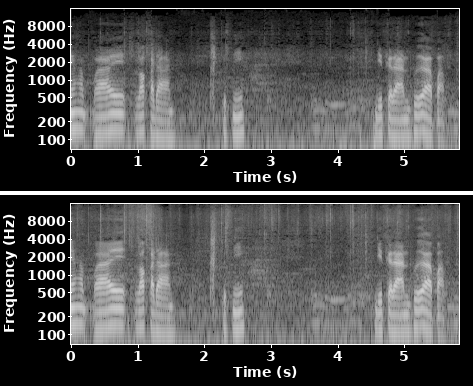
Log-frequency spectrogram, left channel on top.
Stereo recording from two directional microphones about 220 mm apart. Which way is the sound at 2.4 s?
55° right (ahead or behind).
